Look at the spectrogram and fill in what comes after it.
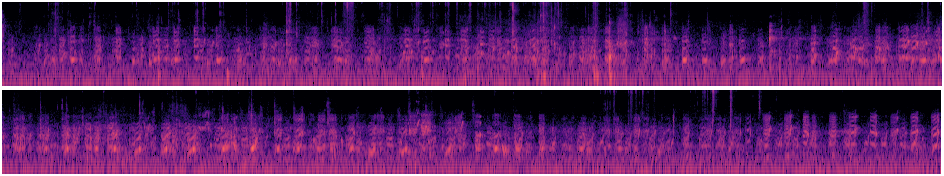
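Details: A family of guinea pigs, mother with three-week-old young: soft, continuous patter of small squeaks and shuffling runs throughout, fairly quiet, over a constant low hum.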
